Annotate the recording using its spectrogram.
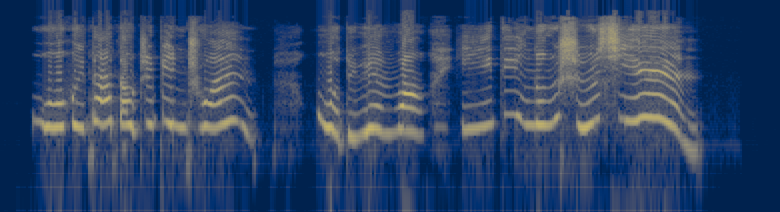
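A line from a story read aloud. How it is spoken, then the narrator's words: Sighing, then loud shout. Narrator (Chinese): 唉，小海螺却直叹气，最后忍不住大声喊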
